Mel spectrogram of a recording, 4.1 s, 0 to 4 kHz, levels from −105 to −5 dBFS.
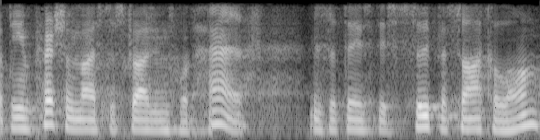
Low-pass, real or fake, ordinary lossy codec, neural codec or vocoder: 3.6 kHz; fake; AAC, 32 kbps; codec, 16 kHz, 1 kbps, FunCodec, trained on Chinese and English, 50 frames a second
